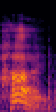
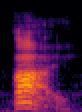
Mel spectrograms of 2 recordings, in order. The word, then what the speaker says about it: Ai: Then we have Hai, which is spelled Hai. Here it is also called Ai, spelled Ai.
